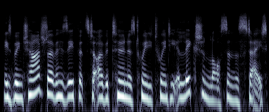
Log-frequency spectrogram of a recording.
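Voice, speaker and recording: A New Zealand woman presents radio news in a dry studio sound. Her voice sits at an average pitch as she introduces items and interviews a guest live. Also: fast talker, a little mellow, dry recording.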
